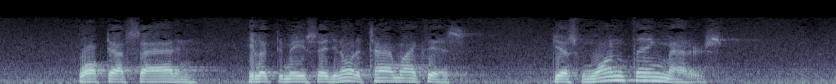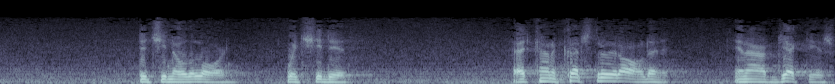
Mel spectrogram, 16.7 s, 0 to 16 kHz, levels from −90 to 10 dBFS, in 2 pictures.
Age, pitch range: 60-79, 115-155 Hz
